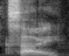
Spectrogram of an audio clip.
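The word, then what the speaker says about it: ξ: And so this is a Greek letter which we pronounce as xi, and xi b means the pose of coordinate frame b with respect to this coordinate frame.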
